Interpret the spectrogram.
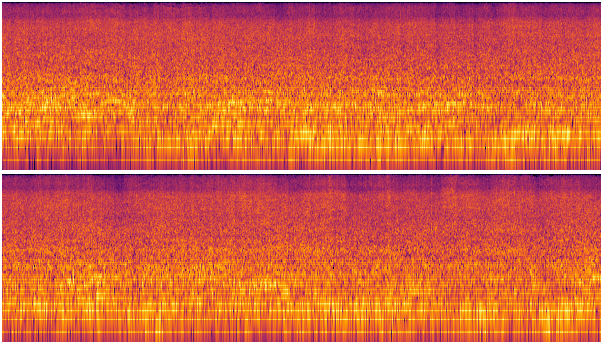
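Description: Several demolition derby car engines running and revving at once, their pitches rising and falling over one another in a dense, constant roar.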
